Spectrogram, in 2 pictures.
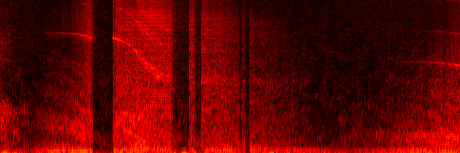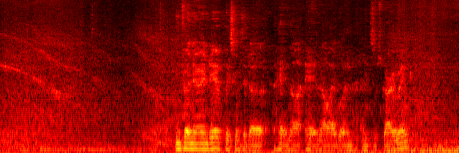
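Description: A spaceship engine roars and whooshes past.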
